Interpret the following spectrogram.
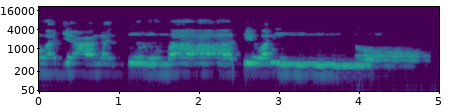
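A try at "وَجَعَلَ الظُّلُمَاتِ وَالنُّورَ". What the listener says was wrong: Wa ja'ala zulumat, mimnya 2 harokat.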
